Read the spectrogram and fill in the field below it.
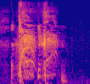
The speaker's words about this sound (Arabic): معلش أنا يعني جو القاهرة يبدو فيه أتربة وكذا، ف يعني أستميعكم عذرا في كثرة السعال.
